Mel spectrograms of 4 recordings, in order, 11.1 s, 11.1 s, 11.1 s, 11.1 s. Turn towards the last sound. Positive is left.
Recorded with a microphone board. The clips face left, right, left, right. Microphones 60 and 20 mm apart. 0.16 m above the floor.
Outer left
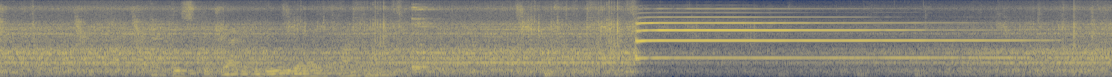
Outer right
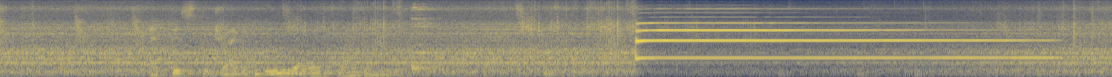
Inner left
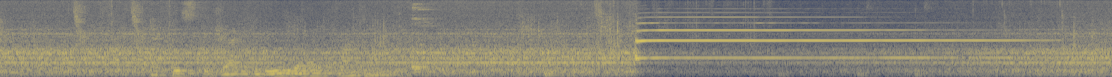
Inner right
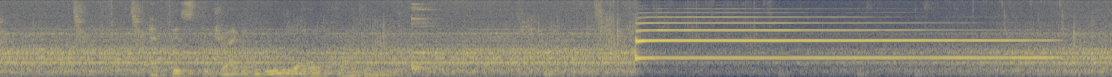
turn(degrees=-25)  # may be behind; listen again after turning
